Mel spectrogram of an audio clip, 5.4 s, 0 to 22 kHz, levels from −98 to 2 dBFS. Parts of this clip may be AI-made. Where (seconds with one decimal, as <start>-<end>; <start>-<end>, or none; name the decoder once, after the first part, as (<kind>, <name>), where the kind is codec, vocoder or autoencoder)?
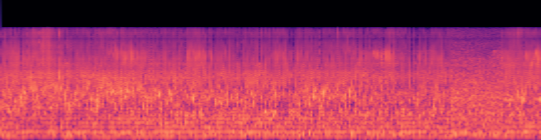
0.0-4.5 (vocoder, BigVGAN v2); 5.0-5.4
